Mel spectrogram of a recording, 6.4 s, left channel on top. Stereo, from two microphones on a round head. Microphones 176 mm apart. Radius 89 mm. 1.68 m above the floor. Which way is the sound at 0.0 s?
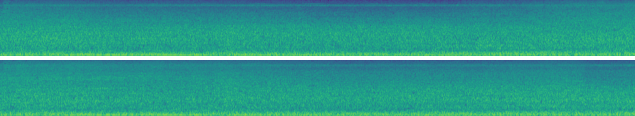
15° left (ahead or behind).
